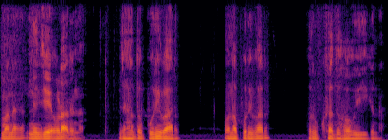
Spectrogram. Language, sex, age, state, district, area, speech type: Santali, male, 30-45, West Bengal, Purulia, rural, spontaneous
